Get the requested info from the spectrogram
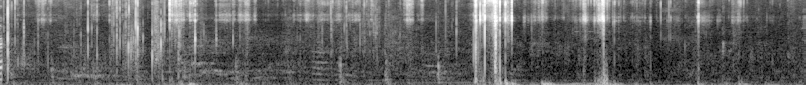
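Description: Rustling and handling noise from a hand-held phone carried while walking, with soft scattered clicks and scuffs, and a loud rustle about five seconds in.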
